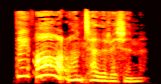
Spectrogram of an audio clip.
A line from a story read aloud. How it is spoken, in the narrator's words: Maman said sharply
